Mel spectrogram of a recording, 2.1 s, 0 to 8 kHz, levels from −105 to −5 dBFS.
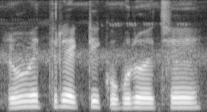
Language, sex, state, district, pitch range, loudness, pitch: Bengali, male, West Bengal, Alipurduar, 130-150 Hz, -14 LUFS, 135 Hz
